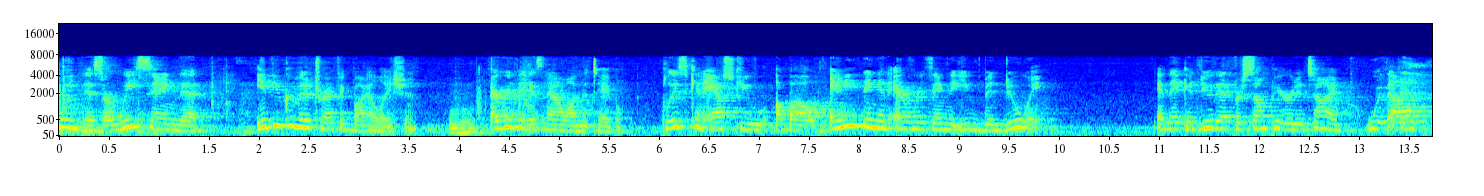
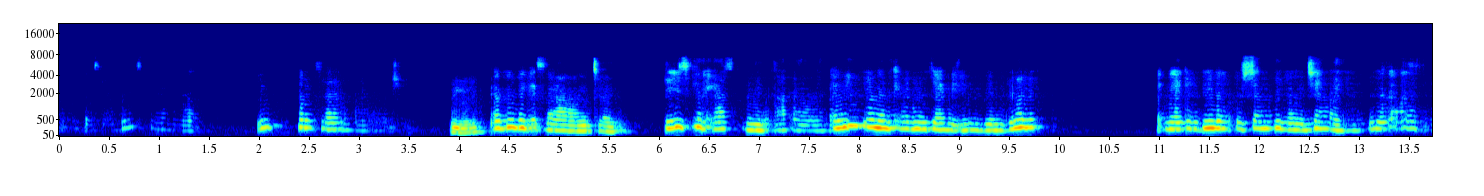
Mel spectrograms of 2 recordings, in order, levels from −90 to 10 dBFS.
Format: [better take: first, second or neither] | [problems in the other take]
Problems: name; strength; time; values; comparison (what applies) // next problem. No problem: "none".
first | noise reduction (neural mask model DeepFilterNet 3)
